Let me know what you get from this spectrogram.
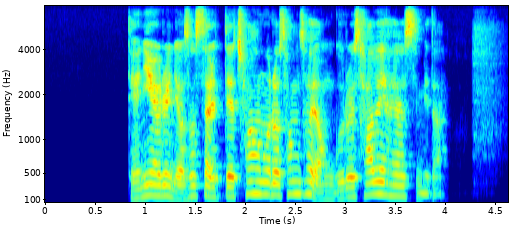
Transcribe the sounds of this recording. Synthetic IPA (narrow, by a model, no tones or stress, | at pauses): te̞ɲiʌɾɯnjʌsʰʌs͈aɭt͈e̞t͡ɕʰʌɯmɯɾosʰʌŋsʰʌjʌŋɡuɾɯɭsʰawe̞ɦajʌs͈ɯmɲida̰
